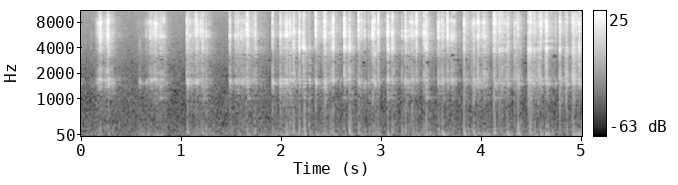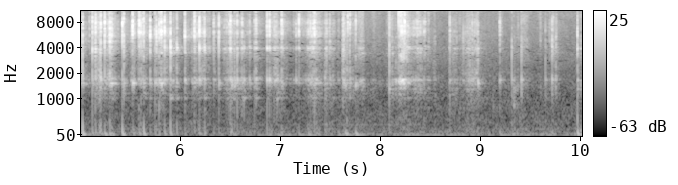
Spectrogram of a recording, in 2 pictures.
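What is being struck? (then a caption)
Carved wooden owl figurine. Long fingernails scratch and tap a light-wood carved owl figurine with a hollow lattice body. A dense run of quick, dry clicks and scratchy rasps fills the clip, with a bright, high-pitched sound and almost no low end. Each tap dies away at once.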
